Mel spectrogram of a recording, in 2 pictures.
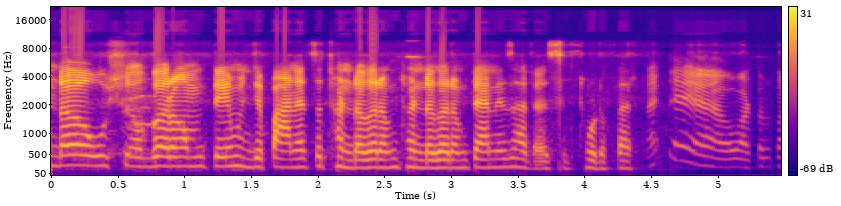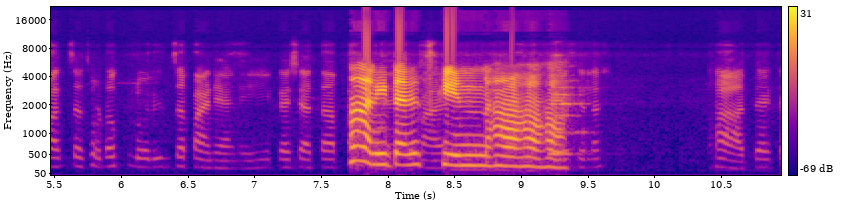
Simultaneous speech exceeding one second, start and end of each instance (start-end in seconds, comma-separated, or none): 7.7-9.3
